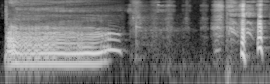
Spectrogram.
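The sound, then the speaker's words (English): A person imitates a cow mooing with one long, low, droning note that bends upward at the end, followed by a quiet pause and a few short, fainter vocal bursts. “I hope they know that I'm doing an impression of a cow.”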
